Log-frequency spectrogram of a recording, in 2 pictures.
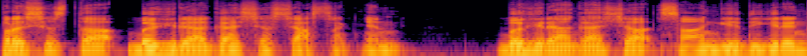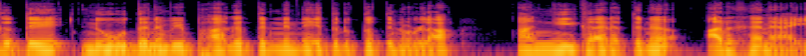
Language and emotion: Malayalam, neutral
